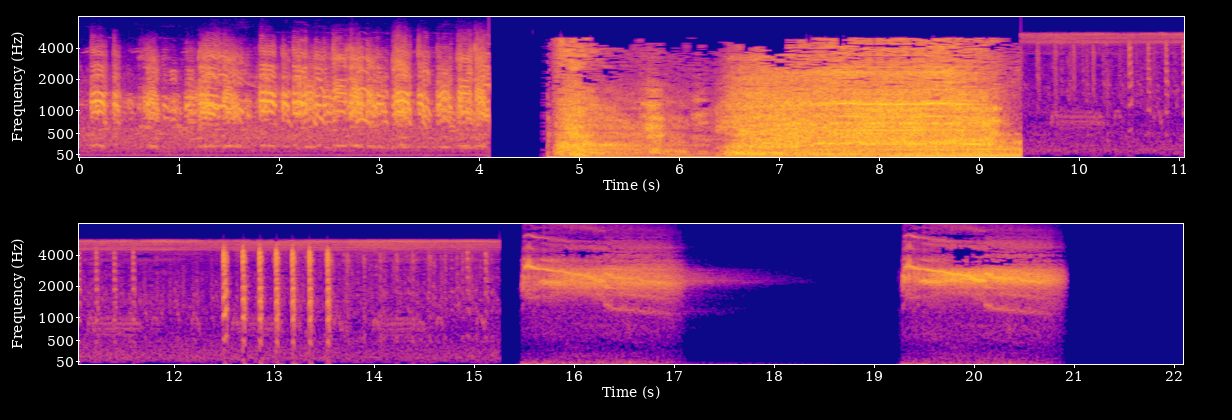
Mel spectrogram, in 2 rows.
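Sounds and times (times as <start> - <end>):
dinosaur roar: 4.8 - 9.4
rapid chirping clicks: 9.4 - 15.3
bird screech falling in pitch: 15.5 - 17.1, 19.3 - 21.0.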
